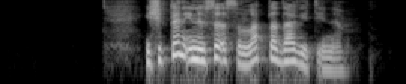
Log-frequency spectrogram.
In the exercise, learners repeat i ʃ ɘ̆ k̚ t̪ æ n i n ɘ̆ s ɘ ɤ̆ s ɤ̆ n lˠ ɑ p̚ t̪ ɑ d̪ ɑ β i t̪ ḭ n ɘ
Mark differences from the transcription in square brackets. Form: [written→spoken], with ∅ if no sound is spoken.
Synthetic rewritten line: i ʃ ɘ̆ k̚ t̪ æ n i n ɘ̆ s ɘ ɤ̆ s ɤ̆ n lˠ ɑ p̚ t̪ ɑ d̪ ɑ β i t̪ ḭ n ɘ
